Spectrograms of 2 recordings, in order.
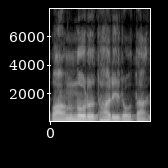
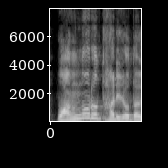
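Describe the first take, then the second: First: It is read weakly, without energy. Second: It is read forcefully, with energy.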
